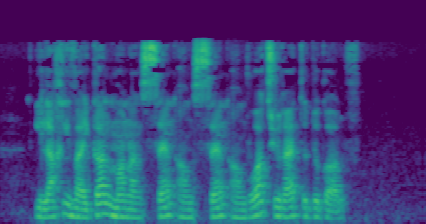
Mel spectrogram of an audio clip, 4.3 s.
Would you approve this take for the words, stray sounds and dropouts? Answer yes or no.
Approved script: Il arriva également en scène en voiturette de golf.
no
